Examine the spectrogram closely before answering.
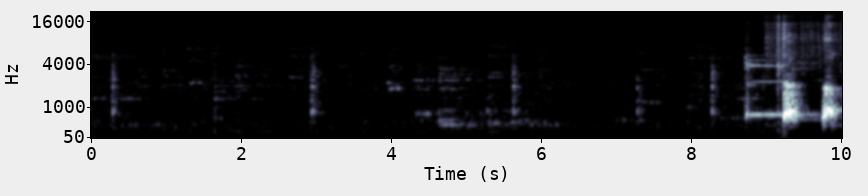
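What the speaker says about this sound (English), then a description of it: "You did that just to make the dog bark." A doorbell chimes a couple of times faintly, then a dog breaks into loud, close barking near the end, with quiet room noises in between.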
